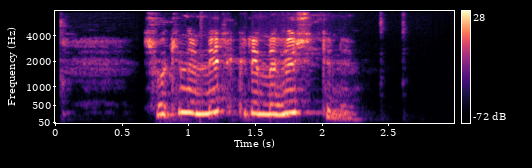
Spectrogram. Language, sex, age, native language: Icelandic, female, 50-59, Icelandic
